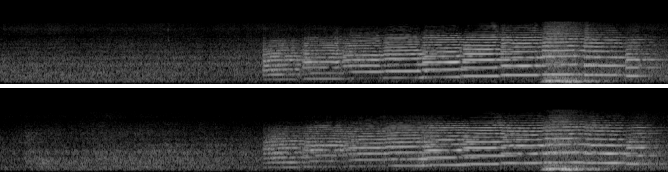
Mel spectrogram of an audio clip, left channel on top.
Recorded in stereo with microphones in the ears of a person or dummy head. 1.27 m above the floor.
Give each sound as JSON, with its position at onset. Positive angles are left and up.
{"t": 2.6, "sound": "a trumpet", "side_deg": 60, "distance_m": 2.0}
{"t": 5.4, "sound": "a phone buzzing", "side_deg": 35, "distance_m": 3.5}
